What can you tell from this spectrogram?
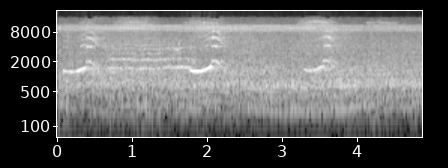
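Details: Lone otter at Pandan River, Singapore, on 28 December 2021 at 6.54 pm: three thin, high, slightly rising whistled squeaks spaced over about five seconds, over a steady background hum.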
